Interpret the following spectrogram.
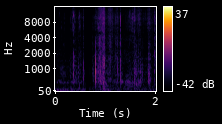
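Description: Rustling and scraping of a padded nylon jacket rubbing against the phone's microphone, irregular crinkling handling noise as the phone is moved.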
